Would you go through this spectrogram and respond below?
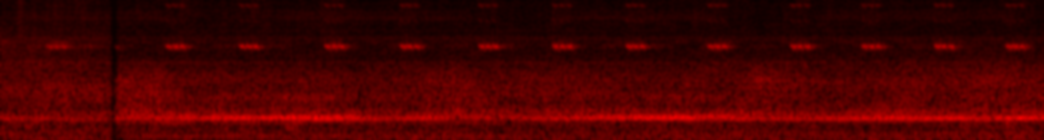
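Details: Crickets on a summer night in the American Midwest, in Missouri and Illinois, give short, high, evenly spaced chirps about twice a second over a steady lower droning hum of other night insects.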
